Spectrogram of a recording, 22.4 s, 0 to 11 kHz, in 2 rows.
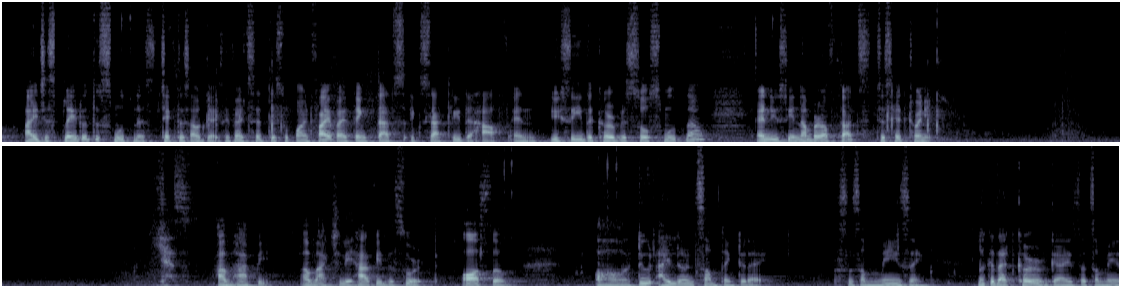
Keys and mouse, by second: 1.2-2.7 drag, 7.7-9.3 drag, 18.1 click, 18.1 right click, 18.6-20.2 middle drag, 20.5 middle click.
